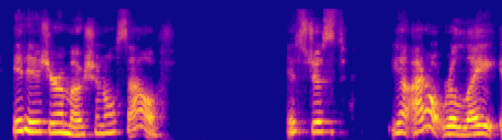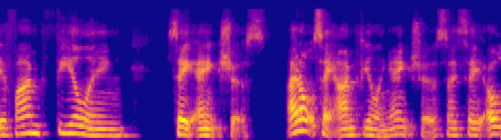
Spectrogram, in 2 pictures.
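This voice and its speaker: A woman author, interviewed as a guest, speaks earnestly in a coaching tone and acts out the voices she quotes. She is based in the Southwest US, and her voice is medium-pitched and a bit bright.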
